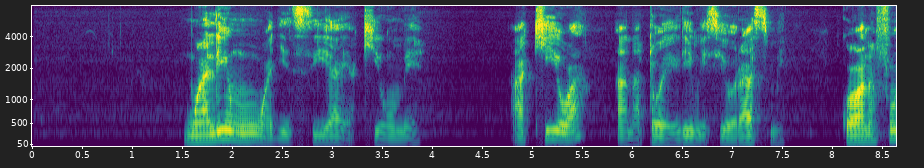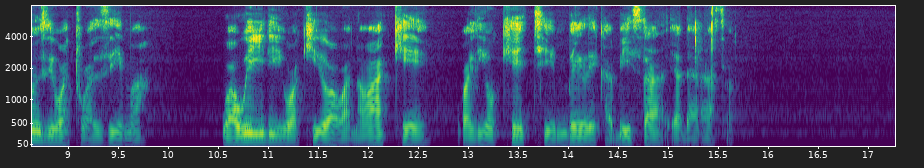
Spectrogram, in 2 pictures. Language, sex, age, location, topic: Swahili, male, 36-49, Dar es Salaam, education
